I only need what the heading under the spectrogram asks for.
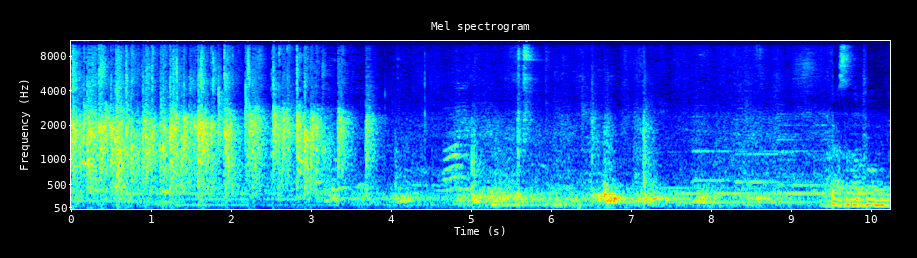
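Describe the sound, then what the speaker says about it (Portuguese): A church congregation claps to welcome the preacher, a burst of loud applause that quickly tapers off into scattered claps, with voices and a soft sung tone underneath. "Receba o servo do Senhor com palmas da igreja."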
